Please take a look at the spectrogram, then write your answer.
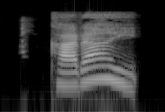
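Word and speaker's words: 辛い: メニュー、辛い、辛い。辛い。 So note how the accent is up in the middle.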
